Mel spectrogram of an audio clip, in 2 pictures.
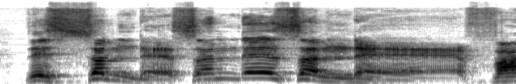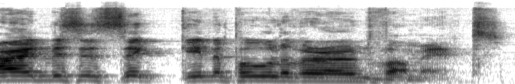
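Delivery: high-pitched hype-man advert voice; mock event announcer. Streamer parodies an event promo about Missus Sick, hyped announcer voice.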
